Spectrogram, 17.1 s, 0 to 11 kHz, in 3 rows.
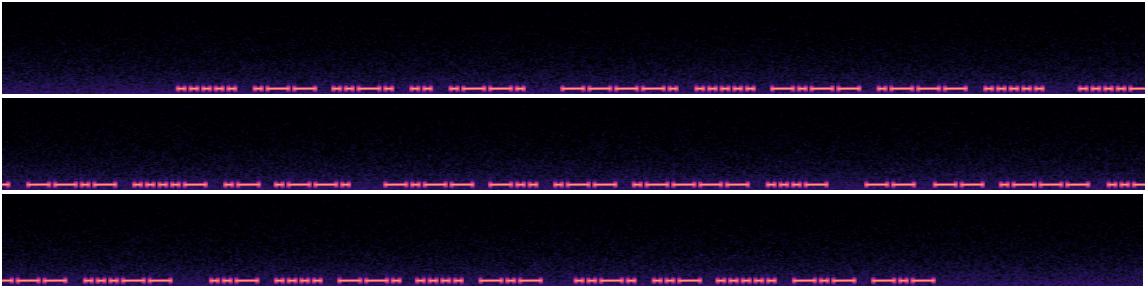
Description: Morse code, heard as a keyed tone, hand-sent with a paddle, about 38 wpm, 710 Hz. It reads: 5WFIP 95YJ5 4Q4AP YDW1V MMJ23 UHGHK FU5KK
